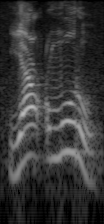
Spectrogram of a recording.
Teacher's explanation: را پر پیش ہے، را کو پر کر کے پڑھیں گے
